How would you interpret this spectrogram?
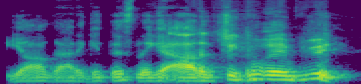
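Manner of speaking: normal talking voice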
